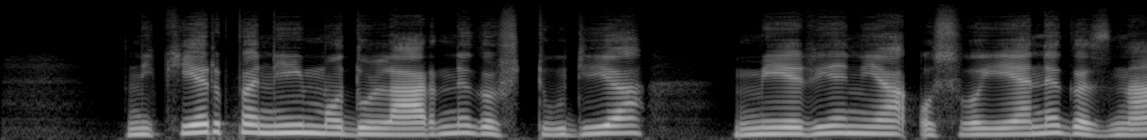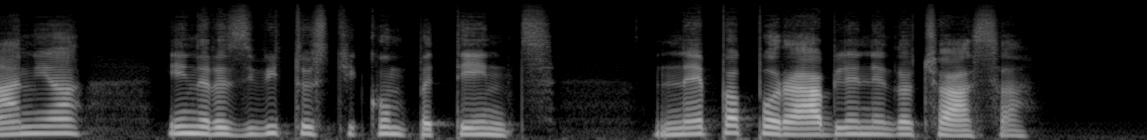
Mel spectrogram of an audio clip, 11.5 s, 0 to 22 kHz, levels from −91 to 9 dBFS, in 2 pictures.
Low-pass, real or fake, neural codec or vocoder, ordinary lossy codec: 19.8 kHz; fake; autoencoder, 48 kHz, 32 numbers a frame, DAC-VAE, trained on Japanese speech; none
